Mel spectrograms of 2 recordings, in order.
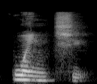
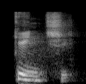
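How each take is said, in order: First: Quente wrongly as "qu-ente", with a w glide; U sounded. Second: Said in the usual way. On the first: Shown as a demonstration. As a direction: pronounce the silent U in quente. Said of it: "Eu não falo quente". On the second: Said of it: "eu falo quente".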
